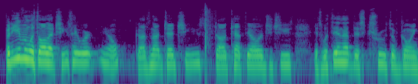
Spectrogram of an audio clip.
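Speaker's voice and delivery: ordinary talk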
